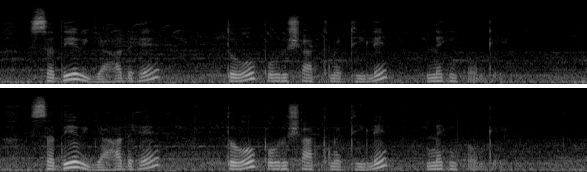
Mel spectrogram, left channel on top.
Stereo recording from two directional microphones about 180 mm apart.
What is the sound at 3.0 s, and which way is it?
Speech, 15° left (ahead or behind).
